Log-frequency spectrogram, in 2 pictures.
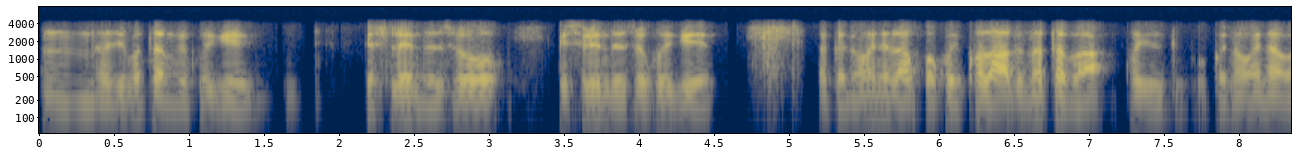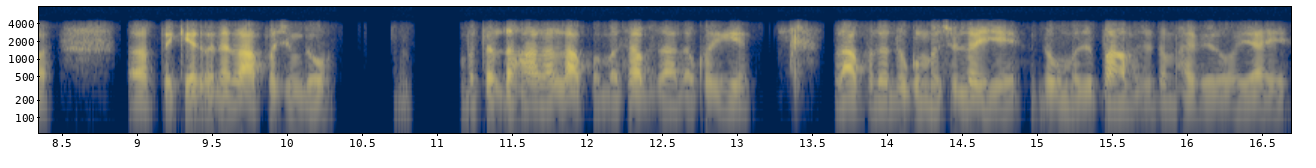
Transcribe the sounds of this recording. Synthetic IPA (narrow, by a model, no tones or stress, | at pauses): ɦɐzik̚mɐtɐmɡiɐkʰojɡi | ɡislendɐsu | ɡislendɐs̬uɐkʰojɡi | kɐjnaojnɐlak̚pɐːkʰojɡkʰoladonɐtːɐbɐɐkʰojɡikɐjnaojnɐ | peket̚ojnɐlak̚pɐsiŋdɔ | bɐtɐldɐɦalalak̚pɐmɐsabɐsadɐːkʰojɡi | lak̚pɐdɐːduɡumbɐsulɐjːeɐduɡumbɐs̬upambɐs̬udɐmɦajbeɾobjaje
